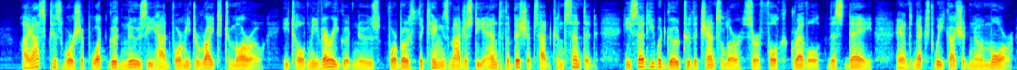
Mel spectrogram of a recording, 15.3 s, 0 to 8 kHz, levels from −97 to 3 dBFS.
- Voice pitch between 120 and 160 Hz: No, low, 105 Hz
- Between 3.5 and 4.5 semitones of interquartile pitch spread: Yes, average, 3.8 semitones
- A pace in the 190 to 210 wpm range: Yes, fast, 205 wpm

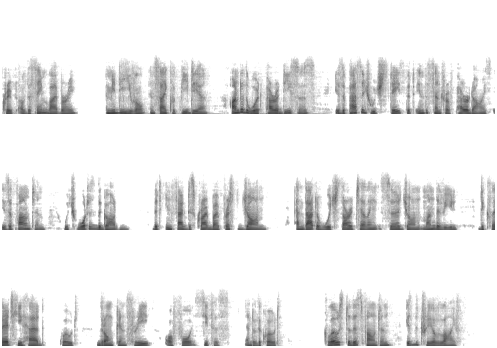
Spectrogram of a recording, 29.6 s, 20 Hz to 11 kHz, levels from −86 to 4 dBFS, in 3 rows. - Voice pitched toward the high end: No, low, 135 Hz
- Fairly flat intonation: No, average, 4.2 semitones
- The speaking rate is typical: No, slow, 125 wpm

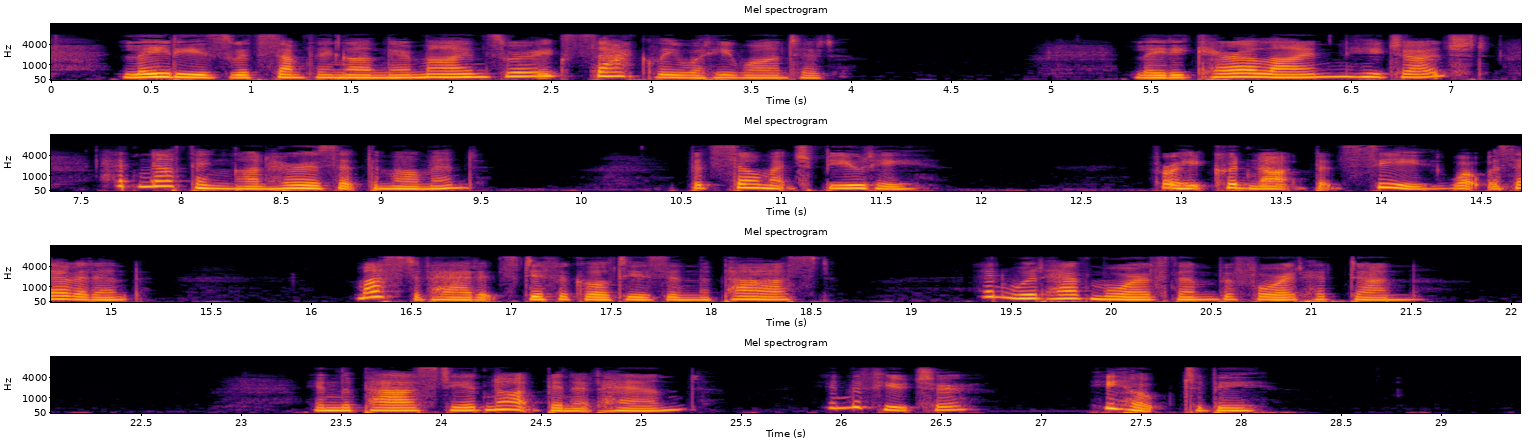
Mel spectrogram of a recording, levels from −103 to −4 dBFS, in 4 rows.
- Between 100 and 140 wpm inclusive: Yes, slow, 135 wpm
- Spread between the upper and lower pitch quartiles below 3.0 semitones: No, average, 4.0 semitones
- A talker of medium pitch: Yes, medium, 180 Hz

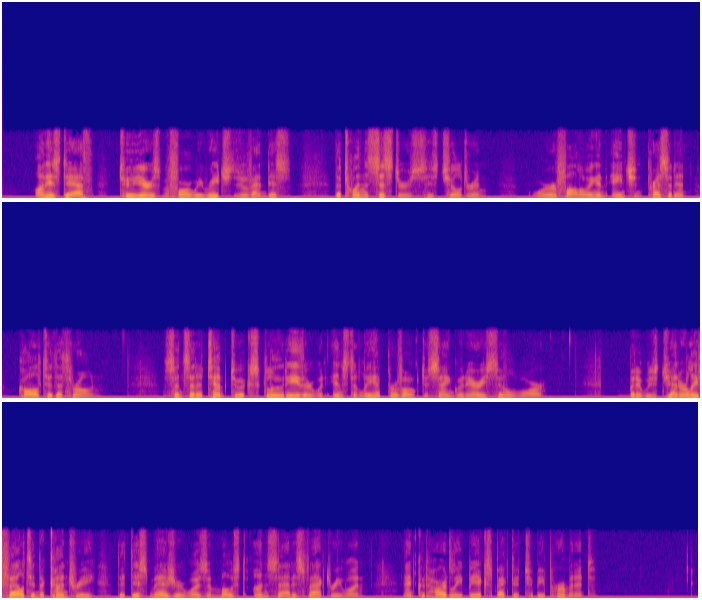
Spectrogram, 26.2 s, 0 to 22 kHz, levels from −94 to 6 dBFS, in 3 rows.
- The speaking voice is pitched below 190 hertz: Yes, low, 135 Hz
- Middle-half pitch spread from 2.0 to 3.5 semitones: No, average, 4.3 semitones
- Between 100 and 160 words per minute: Yes, average, 140 wpm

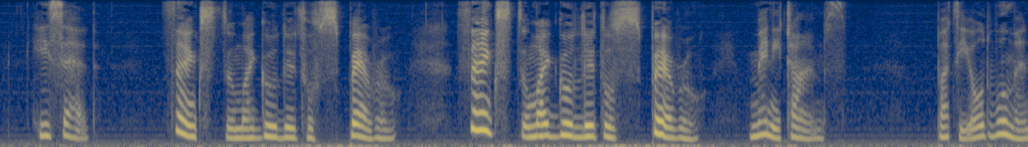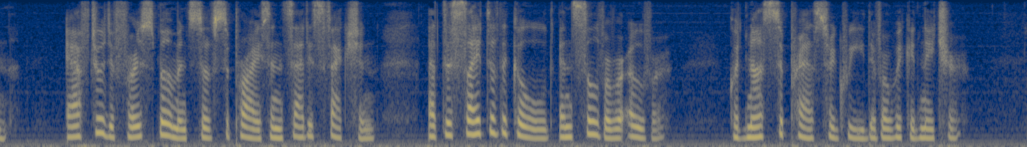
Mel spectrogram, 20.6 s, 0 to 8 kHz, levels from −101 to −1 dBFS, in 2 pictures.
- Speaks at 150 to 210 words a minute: No, slow, 135 wpm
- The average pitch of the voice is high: Yes, high, 210 Hz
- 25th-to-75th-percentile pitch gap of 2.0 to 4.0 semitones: Yes, average, 3.7 semitones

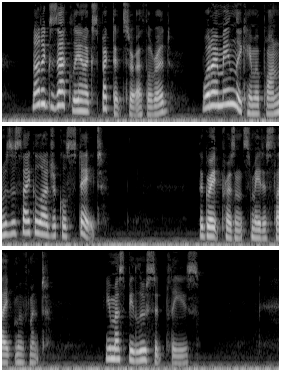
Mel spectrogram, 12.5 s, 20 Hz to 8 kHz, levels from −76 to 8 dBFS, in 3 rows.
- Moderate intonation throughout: No, wide, 8.1 semitones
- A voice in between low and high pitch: No, high, 195 Hz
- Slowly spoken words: Yes, slow, 125 wpm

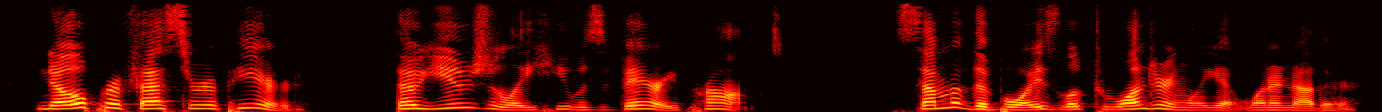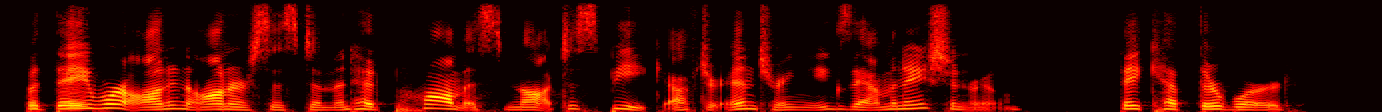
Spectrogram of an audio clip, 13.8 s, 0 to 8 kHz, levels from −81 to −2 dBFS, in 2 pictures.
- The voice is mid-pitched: No, high, 210 Hz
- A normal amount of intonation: No, wide, 6.0 semitones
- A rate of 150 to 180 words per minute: Yes, average, 175 wpm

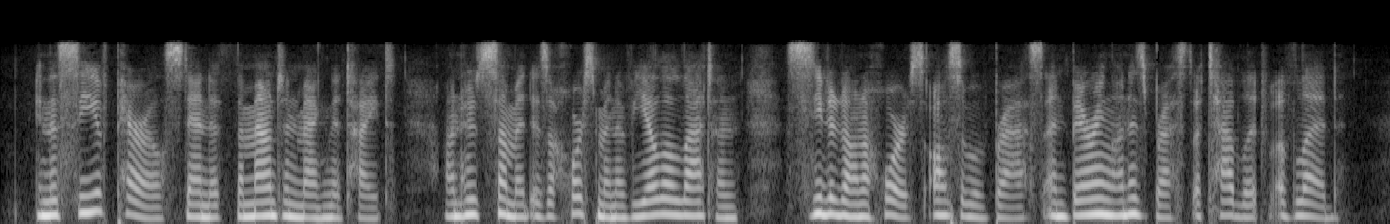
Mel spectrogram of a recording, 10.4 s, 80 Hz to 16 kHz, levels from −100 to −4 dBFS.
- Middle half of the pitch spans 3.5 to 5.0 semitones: No, average, 3.1 semitones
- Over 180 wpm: Yes, average, 200 wpm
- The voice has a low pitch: No, high, 210 Hz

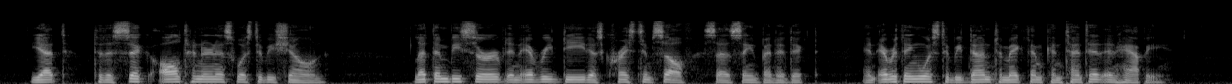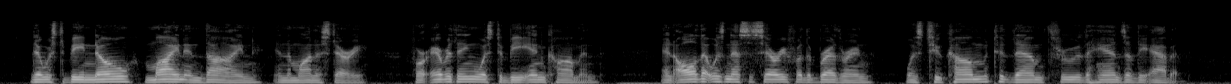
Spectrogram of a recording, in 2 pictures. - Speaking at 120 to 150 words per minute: No, average, 185 wpm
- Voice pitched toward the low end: Yes, low, 110 Hz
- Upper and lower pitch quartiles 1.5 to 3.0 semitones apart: Yes, narrow, 2.6 semitones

